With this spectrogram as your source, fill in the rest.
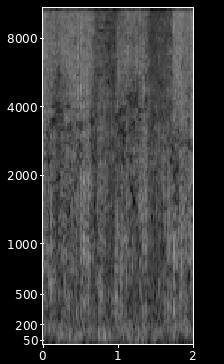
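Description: Rainwater gushing and flowing across a village field during monsoon rain, a steady broadband rush that swells and eases, close and fairly loud with no talk.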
